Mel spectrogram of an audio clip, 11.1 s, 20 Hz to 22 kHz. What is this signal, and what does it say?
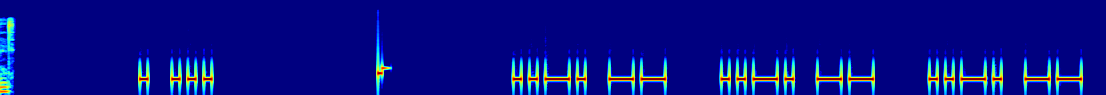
Morse code, heard as a keyed tone, about 15 wpm, 700 Hz. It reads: ES FM FM FM
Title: Abbreviations Repeated 3x - 15wpm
